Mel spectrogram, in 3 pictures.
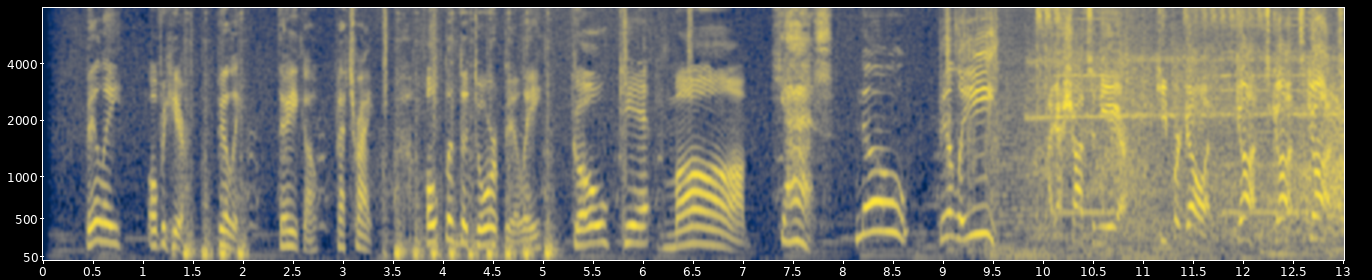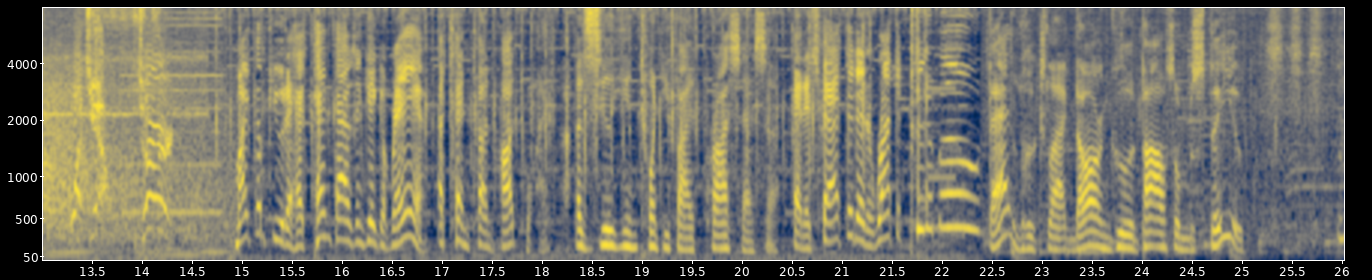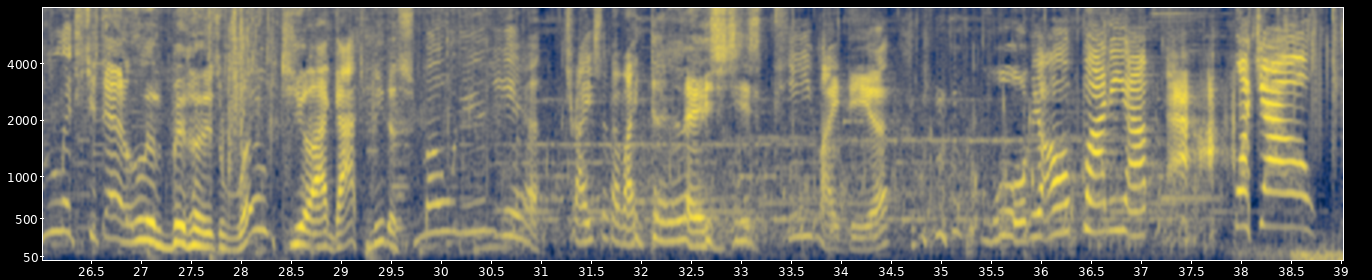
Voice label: Animation

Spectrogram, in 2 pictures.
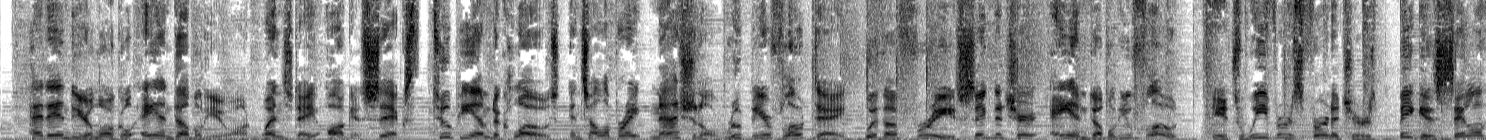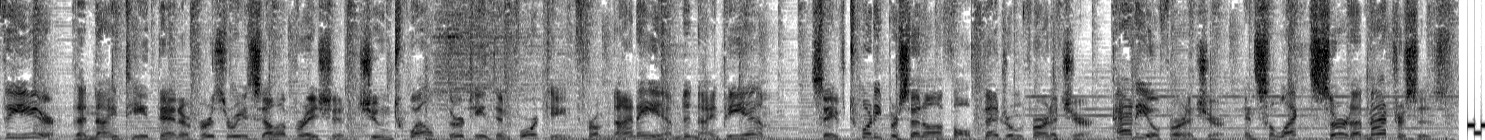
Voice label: commercial VO quickie bright

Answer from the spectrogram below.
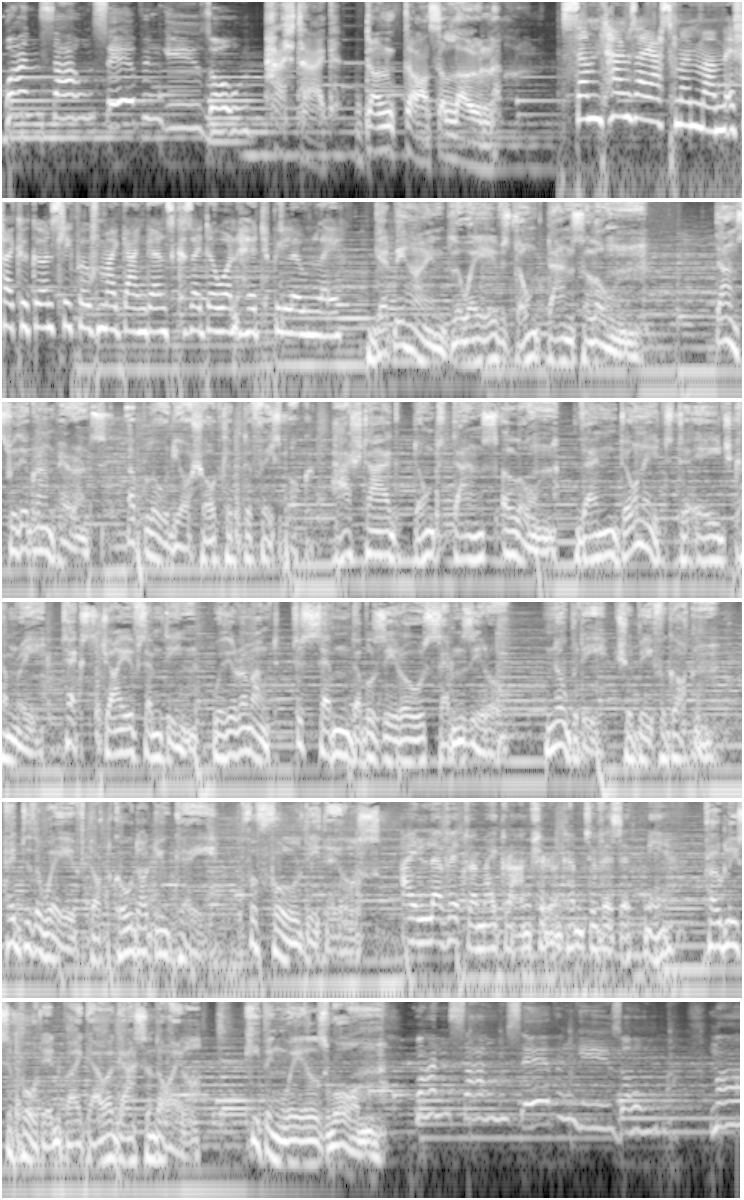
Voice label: Gas and Oil Promo; Gower; Wave 50; Don t Dance Alone

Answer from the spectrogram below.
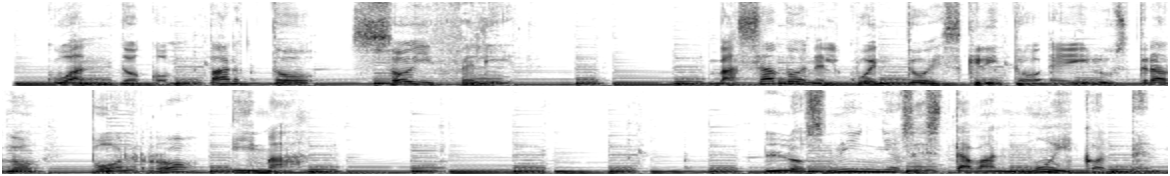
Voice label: Audiobook Children; Buenas Actitudes

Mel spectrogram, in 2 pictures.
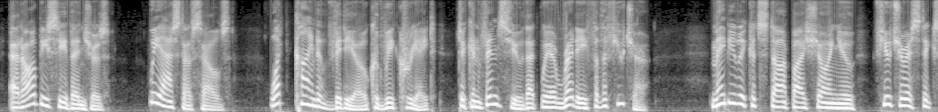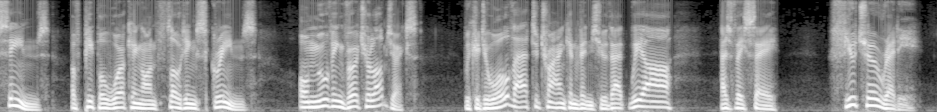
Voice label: British English

